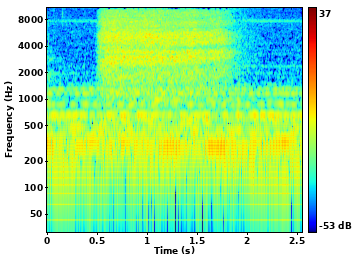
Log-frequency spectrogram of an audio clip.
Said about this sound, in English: So breathe in deeply.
